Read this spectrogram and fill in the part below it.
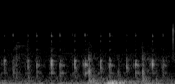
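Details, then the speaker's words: Used turbo from a BA/BF XR6 Turbo or F6 (bigger front housing, standard 106 rear, Ford housing), bought for an ED Falcon project and spun by hand: a quick, even ticking each turn instead of a smooth whirr. It is tired, with a chipped compressor wheel, and needs a core. "very tired. Uh, it's got a chip missing or part of the wheel missing here. Um, so it needs a core."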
